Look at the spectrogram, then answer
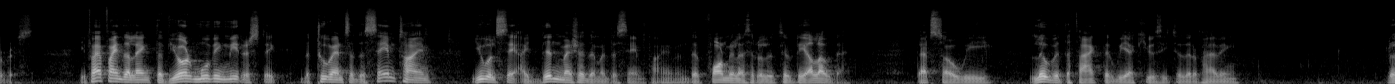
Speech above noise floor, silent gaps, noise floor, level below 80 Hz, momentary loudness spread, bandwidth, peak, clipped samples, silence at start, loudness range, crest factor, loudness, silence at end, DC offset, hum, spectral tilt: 34 dB; none; -61 dBFS; -46 dBFS; 16 LU; 15 kHz; -8 dBFS; under 0.1%; 0 s; 5 LU; 20 dB; -27 LUFS; 0 s; under 0.1%; none; -6 dB/octave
